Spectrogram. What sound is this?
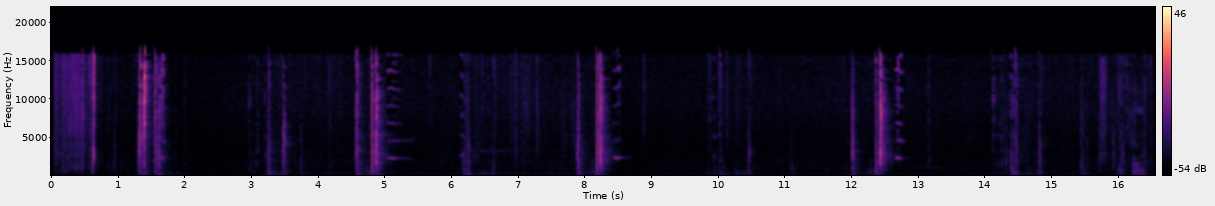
Train connect 2
Mechanical sounds of a manual button making machine "ka-chunks" and squeaks, used to simulate two train cars connecting in an animated video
